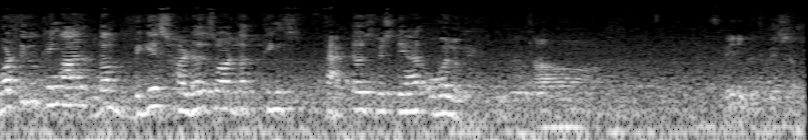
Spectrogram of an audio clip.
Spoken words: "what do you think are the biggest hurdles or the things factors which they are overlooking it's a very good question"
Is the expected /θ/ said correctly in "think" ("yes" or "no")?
no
